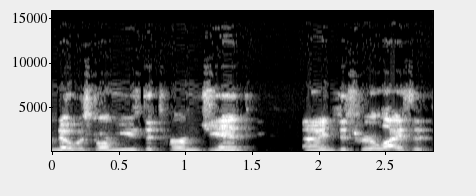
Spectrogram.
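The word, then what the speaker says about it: djent: And when I was actually looking it up on Google, they actually I heard Nova Storm use the term gent, and I just realized that is spelled D-J-E-N-T.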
